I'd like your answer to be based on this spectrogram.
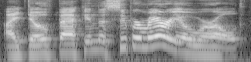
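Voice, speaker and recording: A man's voice: fairly high pitch, big pitch swings, unhurried, fairly bright tone. A man co-hosting a gaming podcast in casual, now and then profane chat.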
